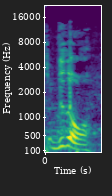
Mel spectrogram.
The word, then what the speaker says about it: Hvidovre: Luke, I have used the whole day to learn you pronounce Hvidovre.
